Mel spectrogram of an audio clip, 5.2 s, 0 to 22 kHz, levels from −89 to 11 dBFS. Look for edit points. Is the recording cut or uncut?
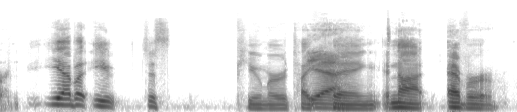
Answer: cut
